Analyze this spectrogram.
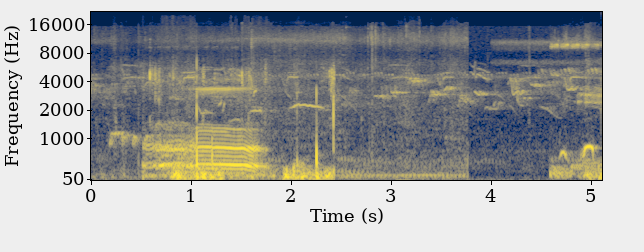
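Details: One cow in a free-roaming herd of dozens in nature gives a single long, rich, steady moo early on. Rustling and low rumble follow, then brief arched bird calls near the end.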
